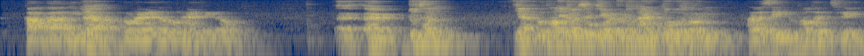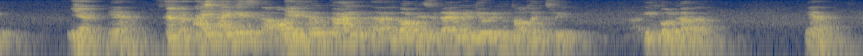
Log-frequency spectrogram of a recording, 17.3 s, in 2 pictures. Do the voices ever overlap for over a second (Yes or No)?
Yes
